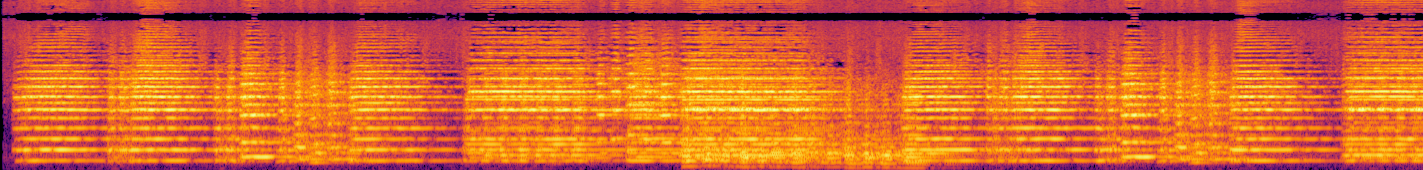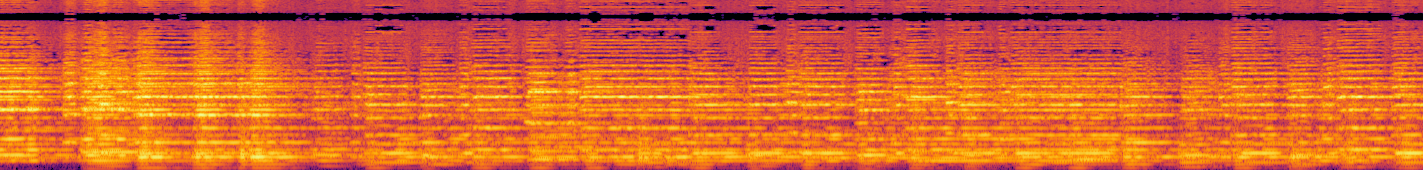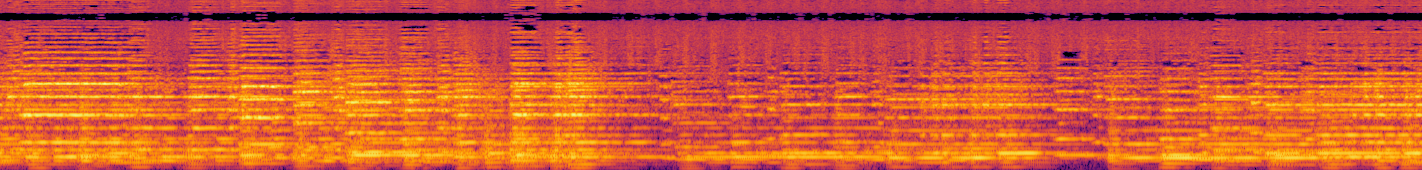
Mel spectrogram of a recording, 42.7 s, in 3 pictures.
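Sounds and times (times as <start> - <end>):
national anthem: 0.0 - 42.6.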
